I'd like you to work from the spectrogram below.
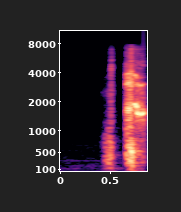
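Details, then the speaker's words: Adult man with grass and pollen allergy gives two brief coughs, a softer one then a louder, harsher one, saying he sounds like a heavy smoker; cough. "I'm gonna cough again. Look, you about to cough again, man. Hey, hey, man. Hey, man. I sound like an old wino or drunk over here, man, or somebody been smoking 30 cigarettes."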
